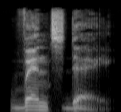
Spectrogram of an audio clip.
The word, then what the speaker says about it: Wednesday: For example, you might see the word Wednesday and think it's pronounced exactly as it's spelled, but listening teaches you it's actually pronounced Wensday.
